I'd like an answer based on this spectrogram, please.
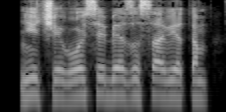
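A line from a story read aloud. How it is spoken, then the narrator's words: Snort. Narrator (Russian): хмыкнул Потапов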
